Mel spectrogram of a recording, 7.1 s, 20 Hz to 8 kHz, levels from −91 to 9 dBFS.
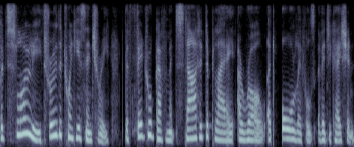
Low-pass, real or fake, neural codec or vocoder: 7.2 kHz; fake; codec, 24 kHz, 6 kbps, HILCodec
